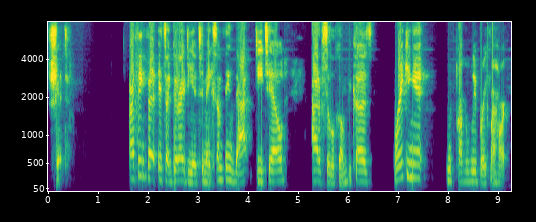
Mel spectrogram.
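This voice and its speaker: A woman's voice: lowish voice, normal speed, pauses often, no echo, poor audio. A woman hosting a casual livestream, chatting in a meandering way, often searching for words and swearing casually. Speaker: live show host. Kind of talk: casual rambling livestream chat.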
